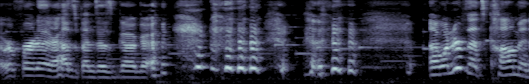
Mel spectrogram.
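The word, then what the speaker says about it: 哥哥: I've heard it's pronounced Guga.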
